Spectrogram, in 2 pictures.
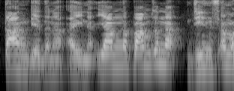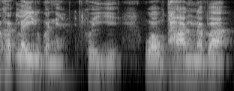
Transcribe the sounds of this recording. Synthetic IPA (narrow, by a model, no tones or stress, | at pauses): taŋdedɐnɐʔɐjnɐjamnɐpamzanɐd͡ʒinsɐmɐkʰɐk̚lɐjɾubɐne | kʰojɡi | wawtʰaŋnɐbɐ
